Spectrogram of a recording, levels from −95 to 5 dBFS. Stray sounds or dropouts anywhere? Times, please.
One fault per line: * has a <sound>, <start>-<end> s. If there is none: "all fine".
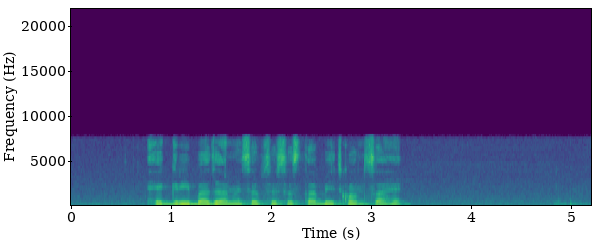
all fine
